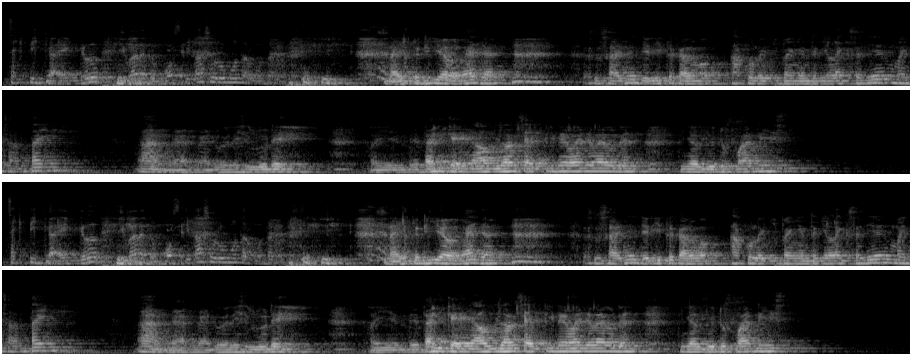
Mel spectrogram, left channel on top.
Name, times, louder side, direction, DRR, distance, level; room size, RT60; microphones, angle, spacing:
voice 1, 0.1-2.9 3.7-4.1 5.8-6.0 9.6-9.8 10.4-10.9 12.7-13.4 16.0-16.5, equal, 70° right, 2.4 m, -38 dB
voice 2, 2.7-9.6 10.4-12.1 12.4-16.9, right 2 dB, 85° right, 1.6 m, -28 dB
19.5 x 11.0 x 4.3 m
head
